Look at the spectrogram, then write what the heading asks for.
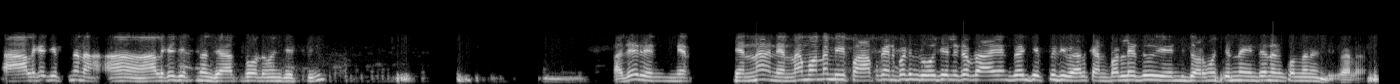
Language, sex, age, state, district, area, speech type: Telugu, male, 45-60, Andhra Pradesh, West Godavari, rural, conversation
